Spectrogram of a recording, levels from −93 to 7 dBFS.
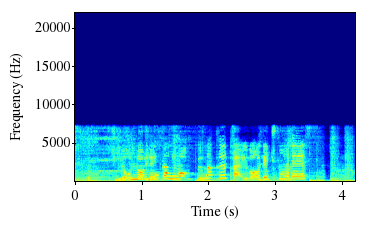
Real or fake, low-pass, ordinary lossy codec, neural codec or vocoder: fake; 7.2 kHz; none; codec, 44.1 kHz, 2.6 kbps, SNAC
